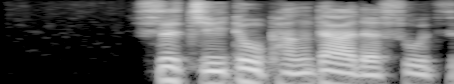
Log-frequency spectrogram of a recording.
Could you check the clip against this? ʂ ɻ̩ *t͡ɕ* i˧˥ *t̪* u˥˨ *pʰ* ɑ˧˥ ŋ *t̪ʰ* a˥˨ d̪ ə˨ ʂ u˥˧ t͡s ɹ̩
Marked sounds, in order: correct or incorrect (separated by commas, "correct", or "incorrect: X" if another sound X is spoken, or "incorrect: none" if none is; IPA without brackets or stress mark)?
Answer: correct, correct, correct, incorrect: t̪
